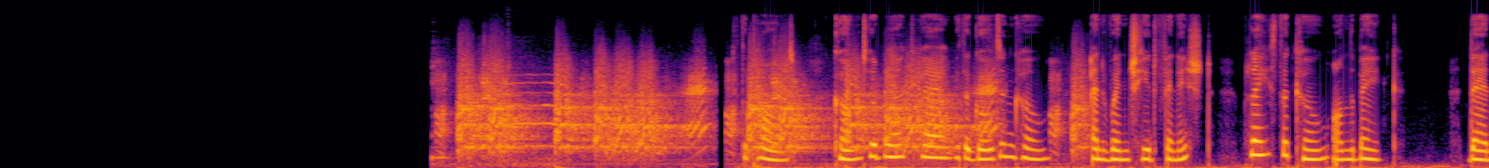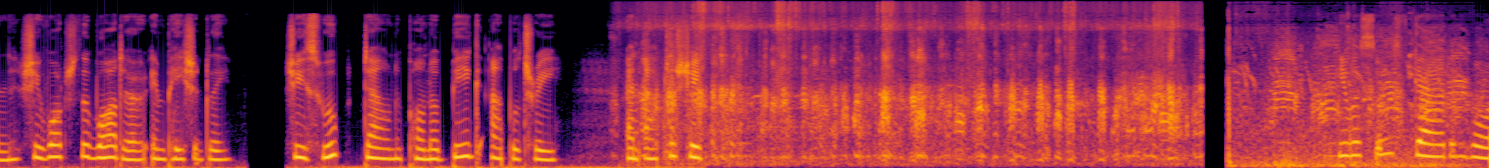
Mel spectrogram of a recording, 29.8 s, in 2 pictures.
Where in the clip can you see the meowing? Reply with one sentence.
You can hear the meowing from 4.3 to 5.6 s.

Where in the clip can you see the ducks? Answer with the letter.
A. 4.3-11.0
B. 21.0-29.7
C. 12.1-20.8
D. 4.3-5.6
B.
